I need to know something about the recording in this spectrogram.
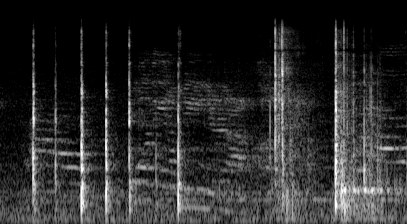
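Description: Hard plastic toy craft pieces being handled on a table: a run of sharp clicks and taps, some with a short ringing note, then two quick clattering bursts near the end, the last the loudest.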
